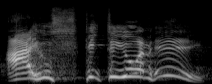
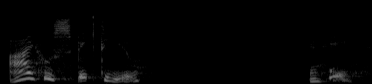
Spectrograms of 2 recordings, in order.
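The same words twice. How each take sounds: First: It is said sternly, like a scolding. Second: It is said playfully, like sharing a secret.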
